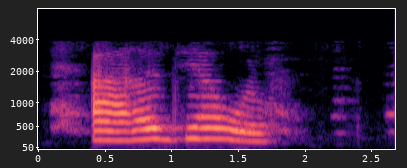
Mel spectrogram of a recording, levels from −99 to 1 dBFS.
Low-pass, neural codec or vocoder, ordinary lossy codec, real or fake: 7.2 kHz; vocoder, 24 kHz, 100 mel bands, Vocos; AAC, 16 kbps; fake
